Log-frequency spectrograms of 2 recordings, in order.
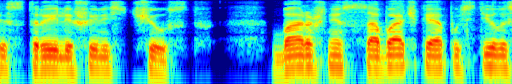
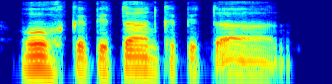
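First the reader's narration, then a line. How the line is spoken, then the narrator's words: Groaning corporal. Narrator (Russian): капрал простонал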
